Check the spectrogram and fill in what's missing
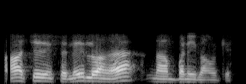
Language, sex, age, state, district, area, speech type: Tamil, male, 45-60, Tamil Nadu, Sivaganga, rural, conversation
